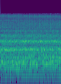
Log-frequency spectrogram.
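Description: A steam-driven donkey pump runs under load at working pressure, a fast, dense mechanical chatter with a steady, even pulse that carries uniformly and loudly through the whole moment.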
